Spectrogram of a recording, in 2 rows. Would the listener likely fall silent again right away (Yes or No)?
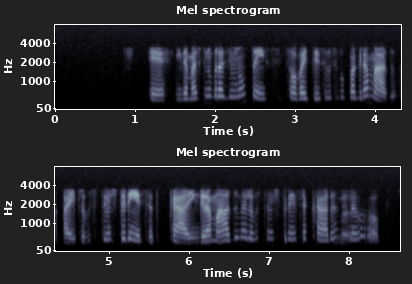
No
